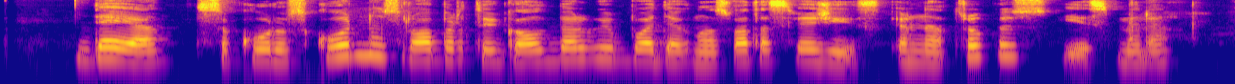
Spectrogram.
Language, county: Lithuanian, Kaunas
